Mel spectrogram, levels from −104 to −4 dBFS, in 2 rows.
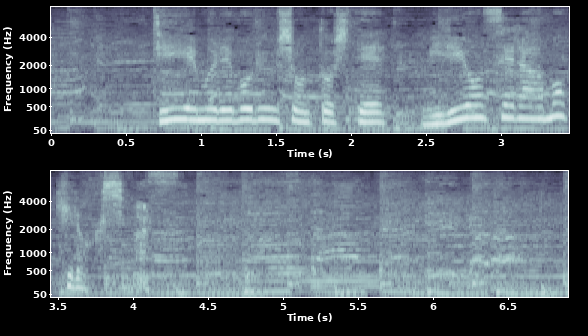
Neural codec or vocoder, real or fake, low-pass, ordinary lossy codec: none; real; none; none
